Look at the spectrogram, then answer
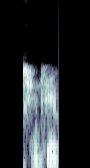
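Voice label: Raleigh Police Downtown District Tactical, p25; wake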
